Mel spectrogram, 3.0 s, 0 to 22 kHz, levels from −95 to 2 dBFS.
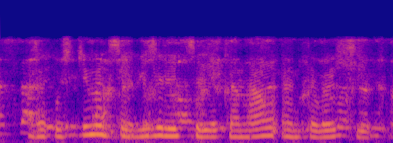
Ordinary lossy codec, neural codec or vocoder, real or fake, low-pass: Opus, 16 kbps; codec, 16 kHz in and 24 kHz out, 2.2 kbps, FireRedTTS-2 codec; fake; 7.2 kHz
